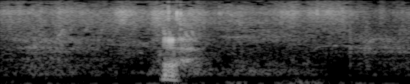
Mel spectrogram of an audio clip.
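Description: A man says one short word, "mira", a little under a second in; otherwise only faint background hiss.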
